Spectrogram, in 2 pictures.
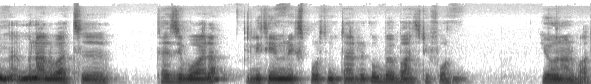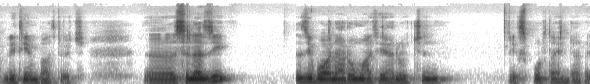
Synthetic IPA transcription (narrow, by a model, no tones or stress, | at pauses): mɨnalbat̪ | kʰəzːihbəhʷalalit̪ʰemɨnekspo̞ɾt̪mɨt̪ʰːad̪ɾɡəwbəbat̪ɾifo̞ɾm | jɪho̞nalba̰llit̪ʰembat̪ɾiwo̰t͡ʃː | sɨləzːih | ɨzːihbəhʷwalaɾomat̪ʰejjalːo̞t͡ʃːɪn | ḛkspʰo̞ɾt̪ajld̪ə̰rːə̰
